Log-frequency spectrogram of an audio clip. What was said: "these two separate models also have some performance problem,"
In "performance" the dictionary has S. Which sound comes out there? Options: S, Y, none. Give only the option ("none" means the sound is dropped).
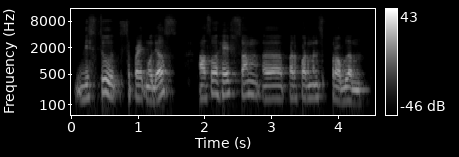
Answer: S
